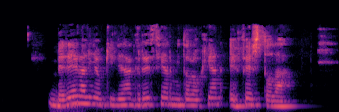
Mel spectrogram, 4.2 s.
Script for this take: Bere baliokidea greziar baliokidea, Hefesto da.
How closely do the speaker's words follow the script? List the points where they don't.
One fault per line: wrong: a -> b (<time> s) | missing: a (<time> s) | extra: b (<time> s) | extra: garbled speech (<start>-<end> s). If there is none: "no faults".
wrong: baliokidea -> mitologian (2.2 s)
